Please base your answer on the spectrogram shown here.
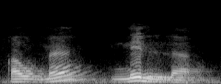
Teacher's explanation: أها، نعطي كسرة إلى الحرف الأول، هنا قوما نون ساكنة، وهنا أيضا اللام ساكنة، إذا لا نستطيع أن نقرأ حرفين ساكنين، فهنا نعطي كسرة إلى النون قوما نلا، هكذا تقرأ قوما نلا، لأن السكون يذهب، هذه الكسرة كسرة عارضية صحيح، ليست من أصل الكلمة، عارضية باعتبار لا نقرأ حرفين ساكنين، التقاء ساكنين عندما يكون نعطي كسرة للحرف الأول.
